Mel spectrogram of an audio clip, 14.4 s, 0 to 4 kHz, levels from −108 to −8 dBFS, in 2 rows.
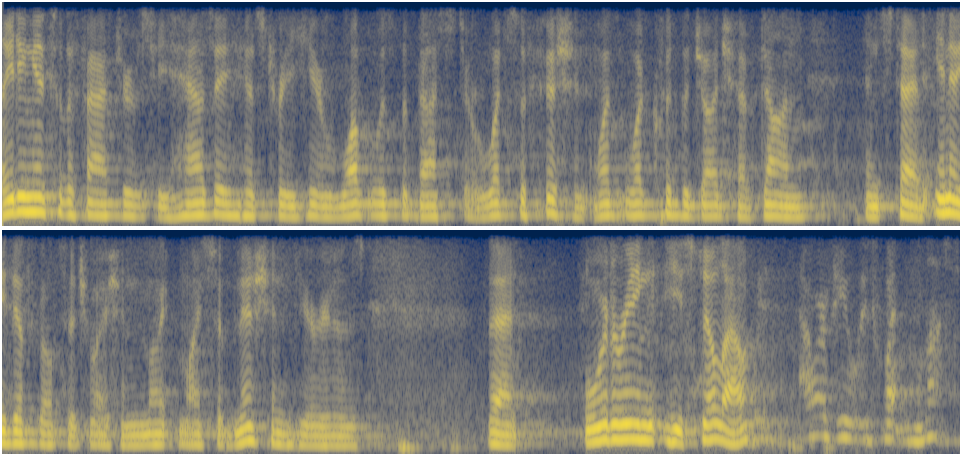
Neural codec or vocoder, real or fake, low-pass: codec, 16 kHz, 2 kbps, FunCodec, trained on Chinese and English, 25 frames a second; fake; 3.6 kHz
